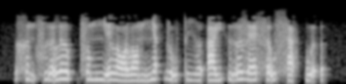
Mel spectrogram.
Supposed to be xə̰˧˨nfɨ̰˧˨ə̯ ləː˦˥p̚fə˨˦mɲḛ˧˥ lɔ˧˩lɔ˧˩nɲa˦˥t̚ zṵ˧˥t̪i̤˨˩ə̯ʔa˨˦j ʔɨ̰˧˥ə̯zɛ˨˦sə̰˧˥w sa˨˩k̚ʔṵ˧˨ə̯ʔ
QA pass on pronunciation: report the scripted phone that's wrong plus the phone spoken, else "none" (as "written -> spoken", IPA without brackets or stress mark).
none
